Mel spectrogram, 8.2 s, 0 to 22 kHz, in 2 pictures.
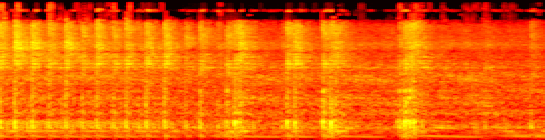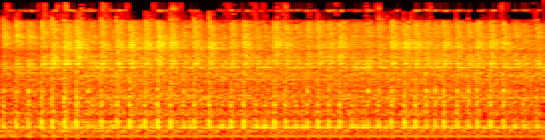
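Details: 1997 Honda CR125 two-stroke, first start after a new Vertex B piston, honed bore, new gaskets, seals and silencer: crisp ringing through quick blips and a steady high idle, clean and even, no knocking or rattles; healthy.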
